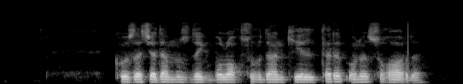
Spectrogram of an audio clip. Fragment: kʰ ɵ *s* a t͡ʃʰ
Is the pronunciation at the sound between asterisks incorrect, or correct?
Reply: incorrect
